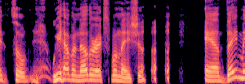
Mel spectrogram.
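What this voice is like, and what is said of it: Usual voice. Nothing is said of it.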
